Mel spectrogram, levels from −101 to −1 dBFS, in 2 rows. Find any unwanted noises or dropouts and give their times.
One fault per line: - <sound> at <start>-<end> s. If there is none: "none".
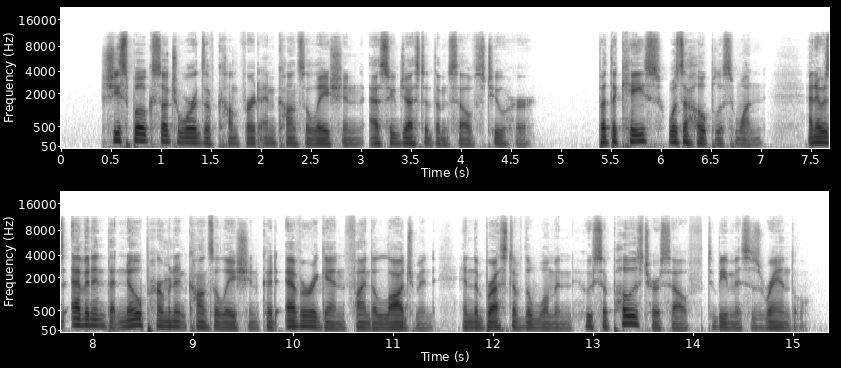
none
